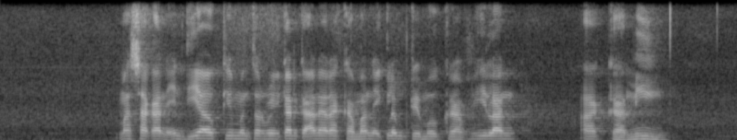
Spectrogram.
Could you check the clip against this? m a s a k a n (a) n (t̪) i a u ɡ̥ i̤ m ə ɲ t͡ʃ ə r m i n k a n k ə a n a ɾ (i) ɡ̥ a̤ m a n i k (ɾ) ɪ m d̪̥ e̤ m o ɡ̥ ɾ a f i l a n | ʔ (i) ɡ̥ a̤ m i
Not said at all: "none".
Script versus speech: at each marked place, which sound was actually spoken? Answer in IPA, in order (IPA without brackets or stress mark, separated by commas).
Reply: i, d̪, a, l, a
